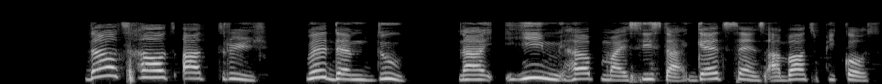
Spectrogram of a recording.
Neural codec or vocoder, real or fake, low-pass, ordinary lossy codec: none; real; 7.2 kHz; AAC, 48 kbps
